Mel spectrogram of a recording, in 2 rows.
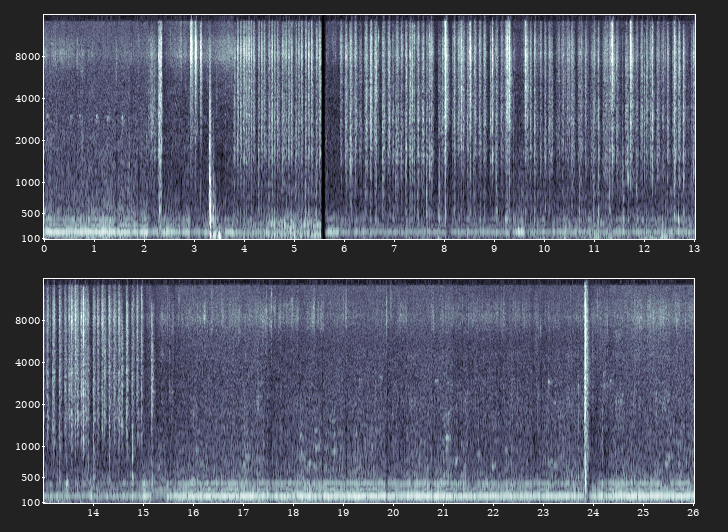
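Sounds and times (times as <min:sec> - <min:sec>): low steady hum: 0:00.0 - 0:26.0
scratching and clicking of hand work: 0:02.1 - 0:15.6.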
